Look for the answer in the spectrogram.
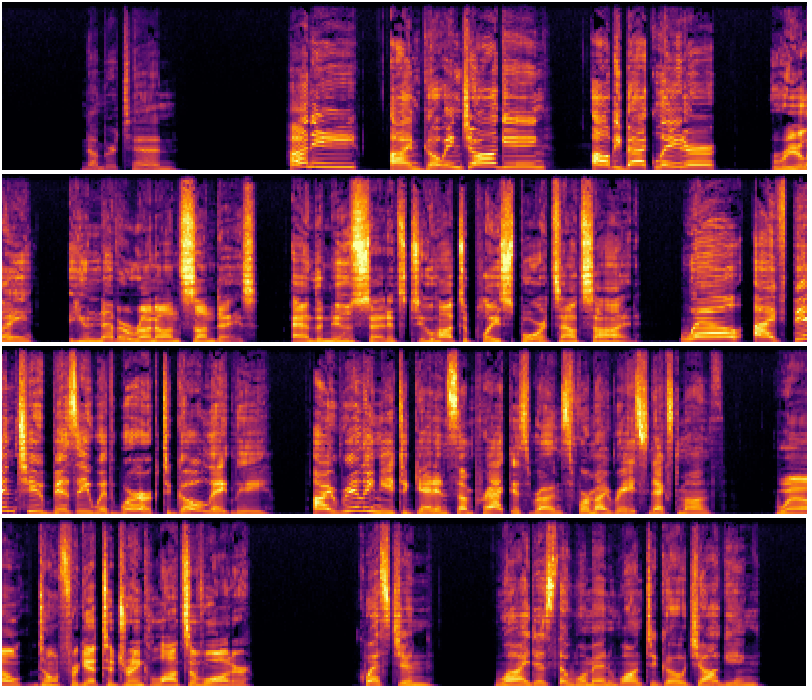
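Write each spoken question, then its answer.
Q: Why does the woman want to go jogging?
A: She wants to get in practice runs for her race next month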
